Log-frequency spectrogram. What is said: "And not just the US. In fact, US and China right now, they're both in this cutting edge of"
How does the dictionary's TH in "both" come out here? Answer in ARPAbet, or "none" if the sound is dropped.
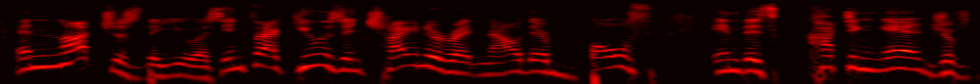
TH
